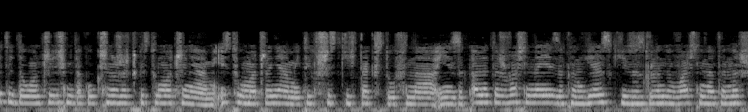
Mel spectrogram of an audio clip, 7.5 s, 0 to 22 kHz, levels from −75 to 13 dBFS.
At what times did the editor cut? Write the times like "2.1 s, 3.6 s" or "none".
4.7 s

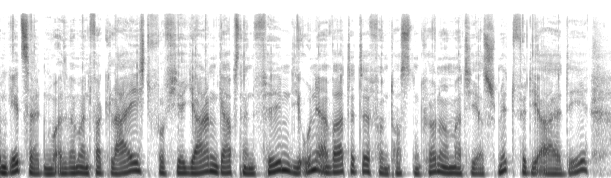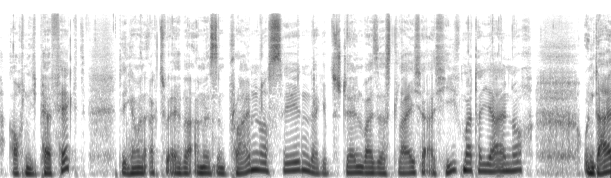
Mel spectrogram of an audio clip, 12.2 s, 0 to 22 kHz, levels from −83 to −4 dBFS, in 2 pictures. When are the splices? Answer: none

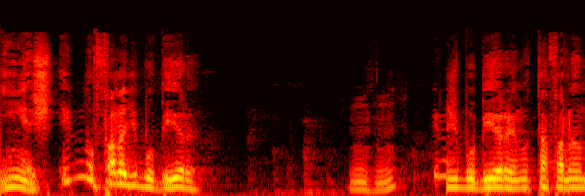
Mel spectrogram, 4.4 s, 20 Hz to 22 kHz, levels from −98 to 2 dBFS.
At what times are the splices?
3.0 s, 3.3 s

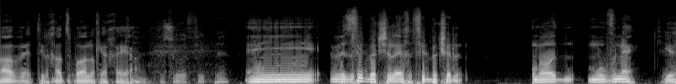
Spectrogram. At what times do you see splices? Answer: 0.9 s, 1.8 s, 3.5 s, 4.1 s, 5.3 s

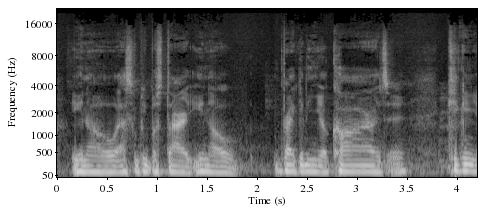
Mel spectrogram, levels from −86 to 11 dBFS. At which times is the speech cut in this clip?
none

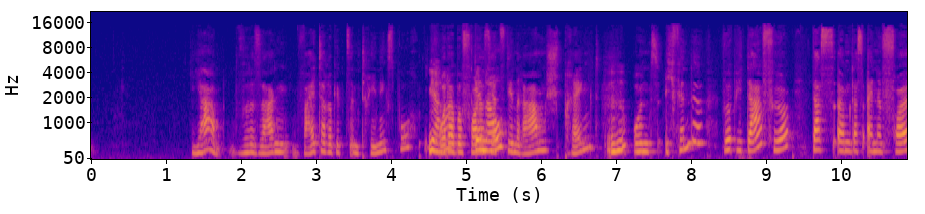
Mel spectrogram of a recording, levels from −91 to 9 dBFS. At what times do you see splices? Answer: 1.8 s, 3.2 s, 7.6 s

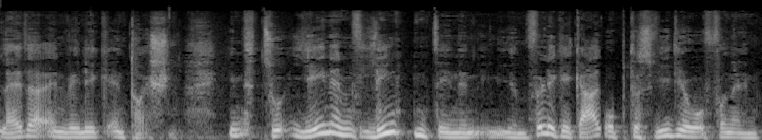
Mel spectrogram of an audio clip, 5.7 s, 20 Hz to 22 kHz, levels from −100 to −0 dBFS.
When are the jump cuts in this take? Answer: 1.8 s, 2.7 s, 3.2 s, 4.0 s, 4.5 s

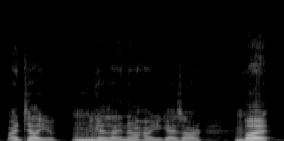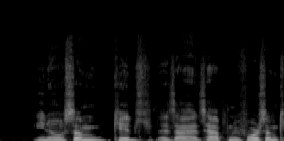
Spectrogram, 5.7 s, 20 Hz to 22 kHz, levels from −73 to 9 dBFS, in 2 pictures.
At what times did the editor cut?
none

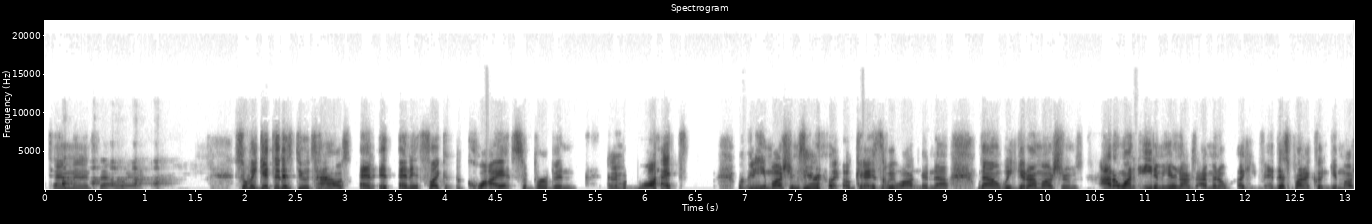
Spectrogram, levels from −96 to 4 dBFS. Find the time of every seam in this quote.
5.8 s, 9.3 s, 10.5 s

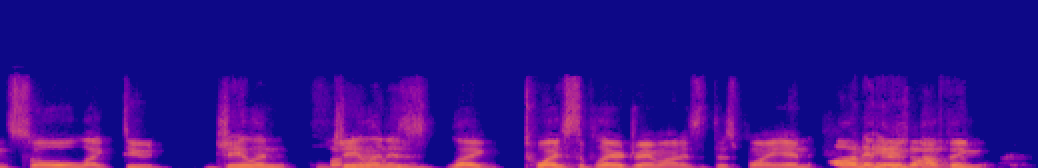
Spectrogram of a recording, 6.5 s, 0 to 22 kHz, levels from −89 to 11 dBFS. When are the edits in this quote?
1.9 s

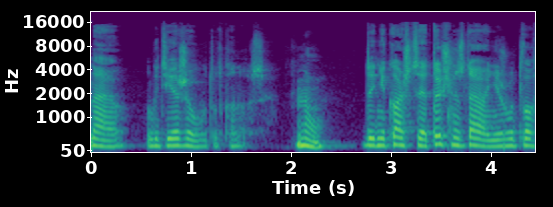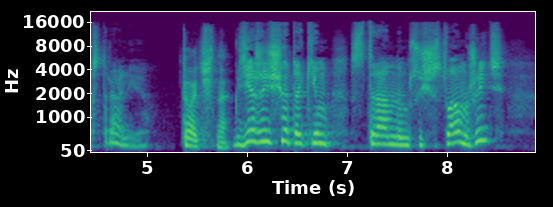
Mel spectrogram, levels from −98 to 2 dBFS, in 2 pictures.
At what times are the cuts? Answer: none

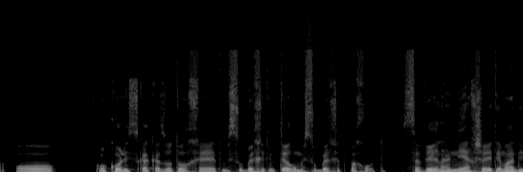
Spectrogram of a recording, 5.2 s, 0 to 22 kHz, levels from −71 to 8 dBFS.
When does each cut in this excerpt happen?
none

